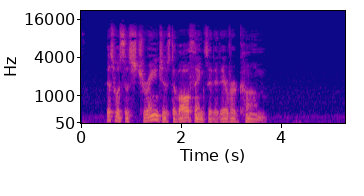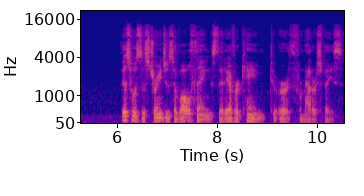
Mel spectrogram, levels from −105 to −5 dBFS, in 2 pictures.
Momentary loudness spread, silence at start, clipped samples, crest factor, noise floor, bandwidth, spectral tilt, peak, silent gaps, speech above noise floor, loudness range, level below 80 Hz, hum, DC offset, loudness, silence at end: 9 LU; 0.5 s; under 0.1%; 20 dB; -83 dBFS; 14 kHz; -4.5 dB/octave; -26 dBFS; none; 38 dB; 8 LU; -74 dBFS; none; under 0.1%; -46 LUFS; 0.05 s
